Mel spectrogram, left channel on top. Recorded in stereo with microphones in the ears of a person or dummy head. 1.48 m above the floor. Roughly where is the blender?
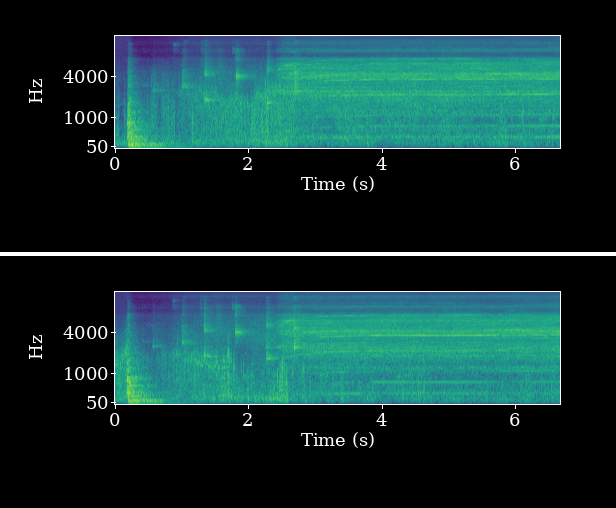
Left.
